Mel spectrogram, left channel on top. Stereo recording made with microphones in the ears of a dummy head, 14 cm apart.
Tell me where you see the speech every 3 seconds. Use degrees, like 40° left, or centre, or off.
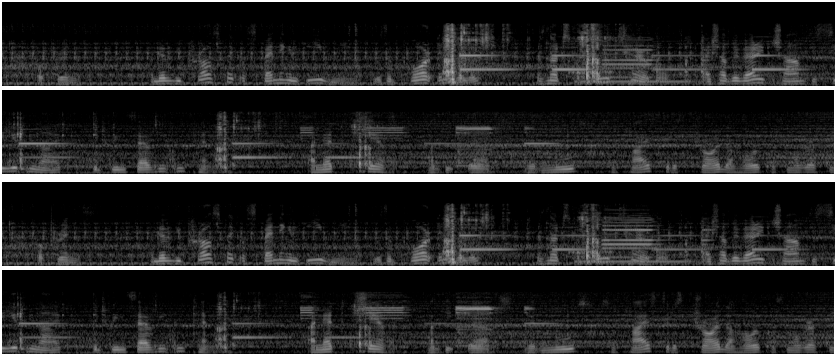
30° right, 10° left, 10° left, 30° right, 40° right, 40° right.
